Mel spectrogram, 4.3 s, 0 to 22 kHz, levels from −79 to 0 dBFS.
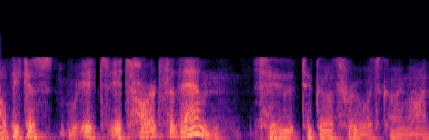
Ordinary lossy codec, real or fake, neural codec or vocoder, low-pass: AAC, 16 kbps; fake; vocoder, 24 kHz, 100 mel bands, Vocos; 7.2 kHz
